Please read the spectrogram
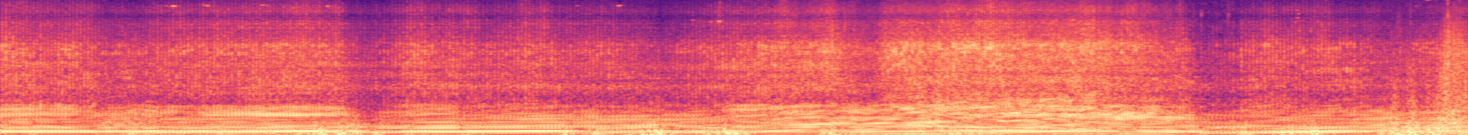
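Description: Yamaha Wolverine side-by-side's engine running steadily as the UTV climbs steep slickrock, easing off briefly twice.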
